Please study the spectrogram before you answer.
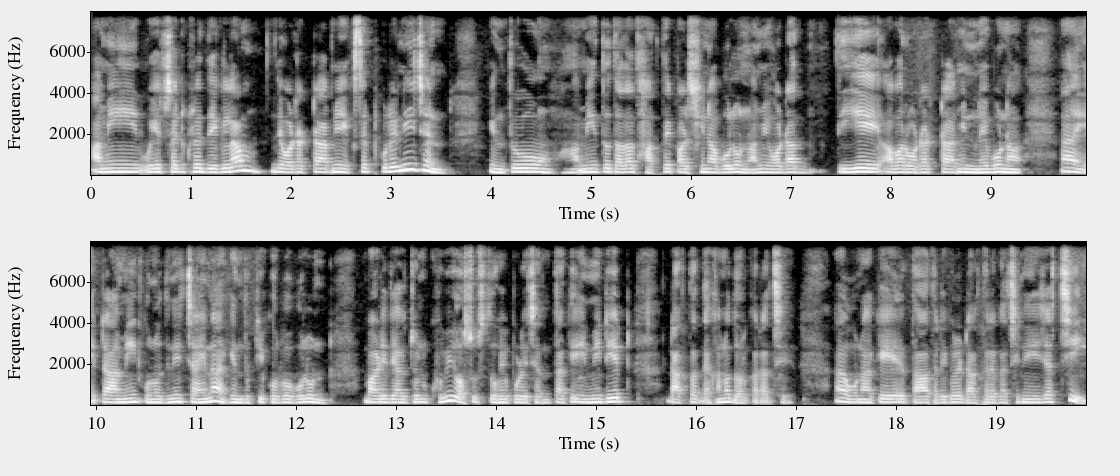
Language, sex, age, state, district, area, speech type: Bengali, female, 60+, West Bengal, Nadia, rural, spontaneous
